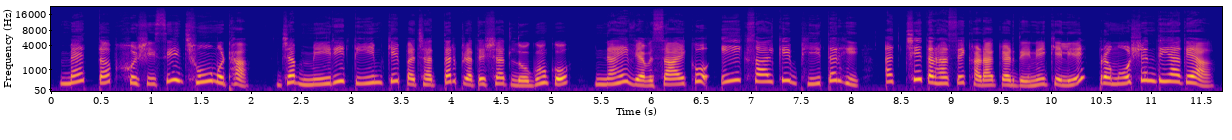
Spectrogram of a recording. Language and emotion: Hindi, happy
